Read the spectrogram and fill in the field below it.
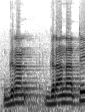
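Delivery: "ग्रानाटे" with the final e wrongly sounded as "tay"; wrong pronunciation. Shown as a demonstration. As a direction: end "ग्रानाटे" on a voiced "tay". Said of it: "नहीं पढ़ेंगे".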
